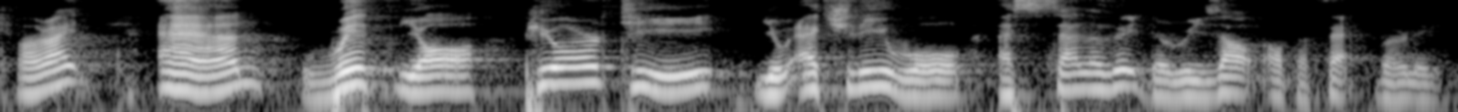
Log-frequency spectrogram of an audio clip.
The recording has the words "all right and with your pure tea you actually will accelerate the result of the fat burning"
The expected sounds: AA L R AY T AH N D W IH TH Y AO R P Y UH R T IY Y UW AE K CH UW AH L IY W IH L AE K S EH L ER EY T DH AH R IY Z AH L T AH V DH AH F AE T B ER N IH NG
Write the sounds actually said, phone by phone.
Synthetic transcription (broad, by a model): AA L R AY T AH N W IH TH Y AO P Y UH R T IY Y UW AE K CH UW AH L IY W IH L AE S EH L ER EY T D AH R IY Z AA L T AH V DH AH F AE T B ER N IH NG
